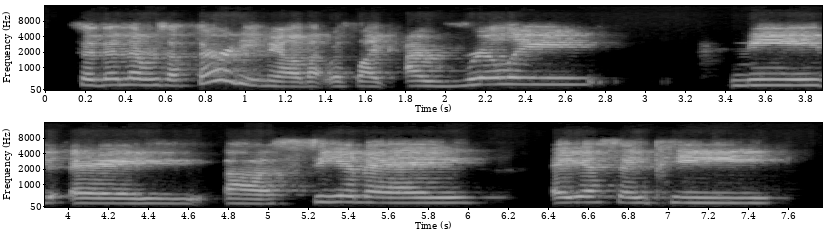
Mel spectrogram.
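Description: A woman's fairly high voice with a Louisiana accent, very even loudness and fairly even intonation. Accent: Southern US (Louisiana). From US South, Baton Rouge, Louisiana. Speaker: real estate agent, podcast co-host. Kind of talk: casual chat.

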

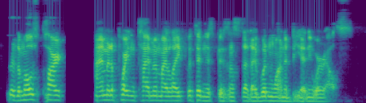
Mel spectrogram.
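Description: A man with a Canadian prairie accent, fairly high in pitch, monotone and flat in intonation, at a very fast pace. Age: 60s. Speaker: business owner, glove manufacturer. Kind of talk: interview.

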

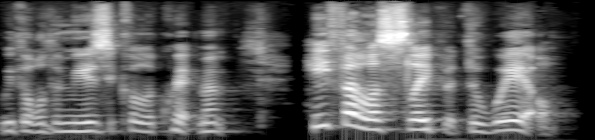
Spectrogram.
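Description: This woman has an Australian accent and a medium pitch with ordinary pitch variation. The recording is very clean, with a silent background. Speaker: singer and affirmation coach. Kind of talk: casual chat.

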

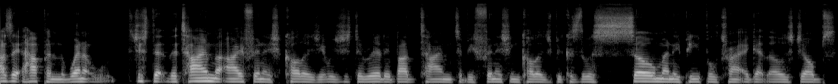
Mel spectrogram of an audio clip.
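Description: Speaking at a fairly quick pace, a man with a medium pitch keeps a monotone, flat intonation, and the sound is dry and close with no echo. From northern England, Northumberland, moved around UK as child. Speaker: landscape photographer. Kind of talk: casual chat. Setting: remote call.

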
